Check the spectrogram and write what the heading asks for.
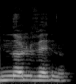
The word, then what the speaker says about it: Nolwenn: Mon prénom, ça se dit Nolwenn. Ah, Et- bah voilà, déjà un loupé. Mais Mince alors. non, c'est pas un loupé, c'est une occasion pour moi de le réaffirmer parce qu'effectivement, ça s'écrit avec un W et tout le monde m'appelle Nolwenn sans me connaître, mais c'est important pour moi voilà, que ce soit la bonne prononciation.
